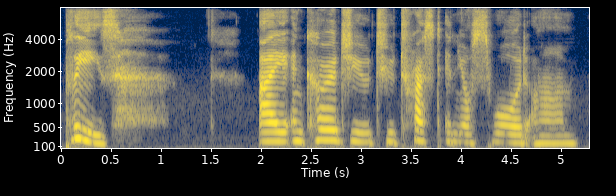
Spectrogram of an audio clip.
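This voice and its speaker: A woman voicing an earnest elf mage leader in a fantasy game roleplay, formal and measured. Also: medium pitch, a bit bright, dry recording, clean studio sound. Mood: encouraging, resolute.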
